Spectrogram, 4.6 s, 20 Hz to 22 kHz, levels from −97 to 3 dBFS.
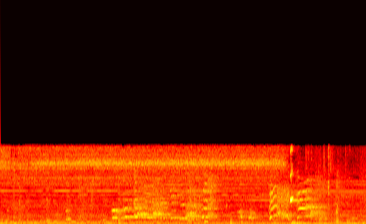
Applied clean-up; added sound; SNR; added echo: none; Sink (filling or washing) / Water; -1 dB; none.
